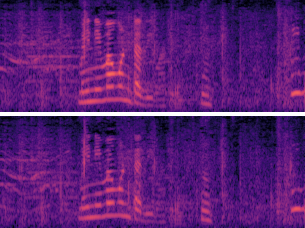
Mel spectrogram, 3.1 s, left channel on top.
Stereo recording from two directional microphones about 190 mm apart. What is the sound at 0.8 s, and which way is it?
Speech, 40° left (ahead or behind).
